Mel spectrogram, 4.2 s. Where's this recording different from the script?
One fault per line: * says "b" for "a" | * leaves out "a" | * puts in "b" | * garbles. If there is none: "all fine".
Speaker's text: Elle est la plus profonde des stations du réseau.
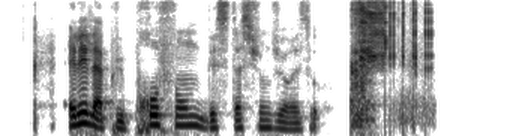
all fine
